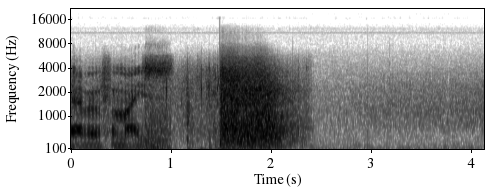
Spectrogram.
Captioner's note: gun blasting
